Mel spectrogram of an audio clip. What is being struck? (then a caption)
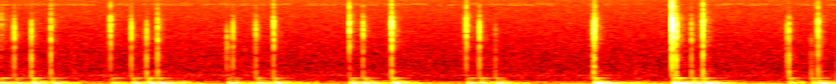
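Glass tablet screen in a foam rubber case. Long nails on both hands tap rapidly on the glass screen of a small tablet lying flat in a yellow foam rubber case. Sharp, bright clicks come in quick clusters over a soft low thump, each tap dying away almost at once.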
